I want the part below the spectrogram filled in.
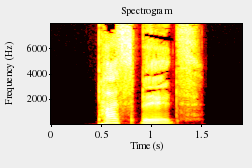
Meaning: genitive of Passbild
- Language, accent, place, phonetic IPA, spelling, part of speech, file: German, Germany, Berlin, [ˈpasbɪlt͡s], Passbilds, noun, De-Passbilds.ogg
